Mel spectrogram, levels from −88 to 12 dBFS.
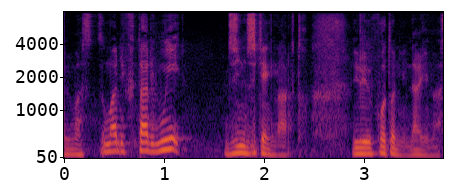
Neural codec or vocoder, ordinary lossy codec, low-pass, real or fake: codec, 16 kHz, 2 kbps, FunCodec, trained on LibriTTS, 25 frames a second; none; none; fake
